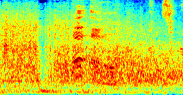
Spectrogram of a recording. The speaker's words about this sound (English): Explosion!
